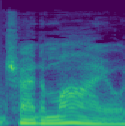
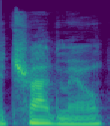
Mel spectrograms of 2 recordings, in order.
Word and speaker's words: treadmill: 很多人愿意说成 treadmile，注意 treadmill。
